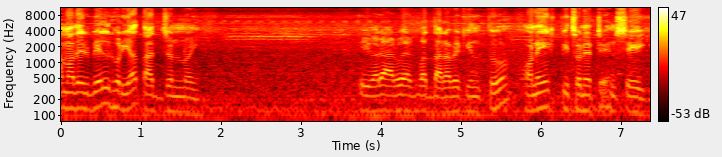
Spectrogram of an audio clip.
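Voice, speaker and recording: A man's voice: mid-range voice, steady tone, normal speed, long pauses, background noise. A man giving casual vlog commentary on trains at a railway station. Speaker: train-spotting vlogger.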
